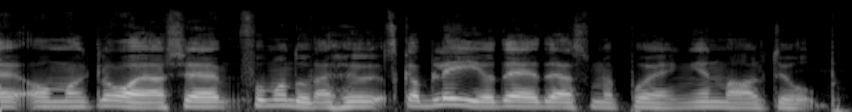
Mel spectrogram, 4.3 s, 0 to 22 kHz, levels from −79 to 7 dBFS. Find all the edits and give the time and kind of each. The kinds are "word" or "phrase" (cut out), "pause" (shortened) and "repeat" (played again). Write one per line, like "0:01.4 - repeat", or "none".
0:01.2 - word
0:01.6 - word
0:01.9 - word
